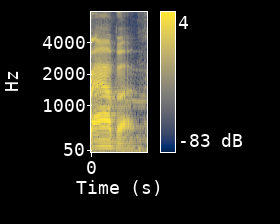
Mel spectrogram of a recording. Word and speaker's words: ABBA: Is it ABBA or ABBA?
